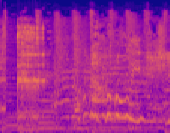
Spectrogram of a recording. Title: Ripping Deep and Long Burps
